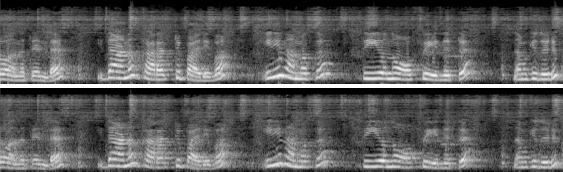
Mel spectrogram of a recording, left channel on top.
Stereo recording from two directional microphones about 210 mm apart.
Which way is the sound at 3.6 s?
45° left (ahead or behind).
